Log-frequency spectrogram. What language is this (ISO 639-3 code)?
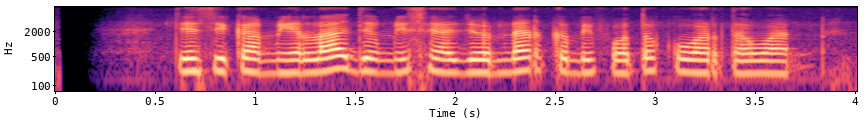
sun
